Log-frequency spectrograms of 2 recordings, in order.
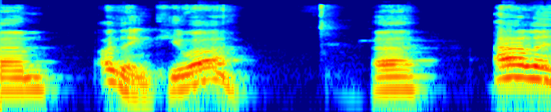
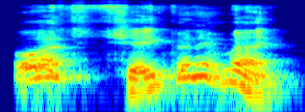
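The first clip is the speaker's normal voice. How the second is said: higher mock-impressed coo; mock admiration; 8 semitones higher than usual. Teasing the viewer about the cheap car, impressed. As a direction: sound wowed by the bargain, tongue in cheek.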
